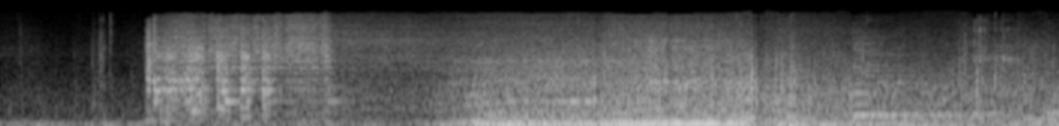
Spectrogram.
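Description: A car engine roars as the car drives off.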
